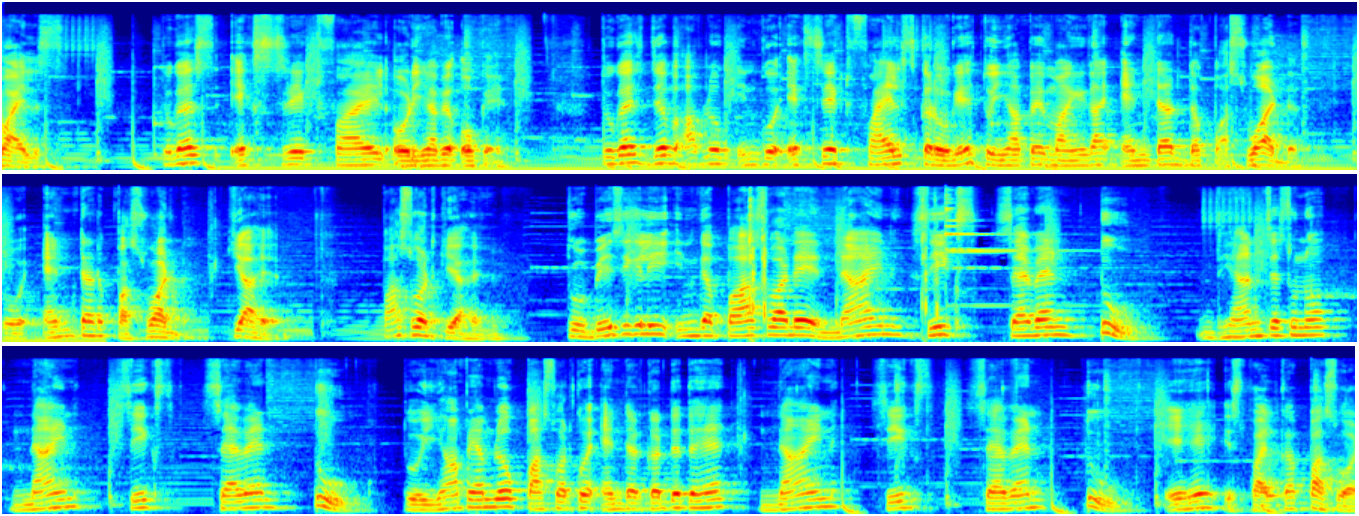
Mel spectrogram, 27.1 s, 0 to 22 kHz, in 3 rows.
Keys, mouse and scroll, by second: 0.0 click, 23.3 KP_9, 24.0 KP_6, 24.7 KP_7, 25.3 KP_2.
